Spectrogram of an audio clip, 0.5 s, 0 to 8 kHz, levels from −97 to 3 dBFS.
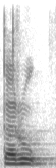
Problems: low volume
